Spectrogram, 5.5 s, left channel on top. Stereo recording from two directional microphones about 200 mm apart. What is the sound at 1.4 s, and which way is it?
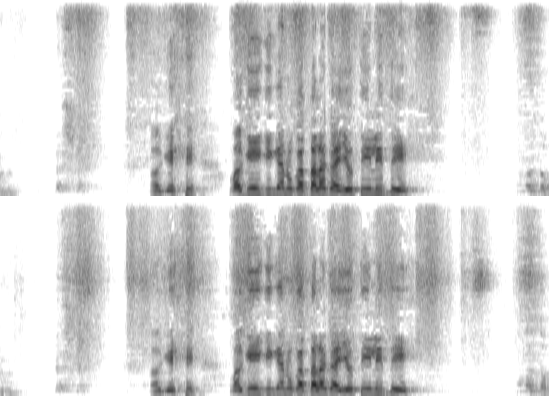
Speech, 30° left (ahead or behind).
